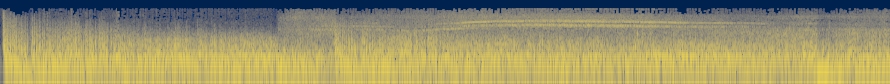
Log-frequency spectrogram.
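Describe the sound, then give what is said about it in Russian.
A violent storm at sea: a loud, unbroken roar of wind and rushing water, with a shrill howling whistle that rises and wavers through the middle. No one speaks. “Ну вот, значит, ехали наши братишки месяц, ехали два, и вдруг однажды началась страшная буря.”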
